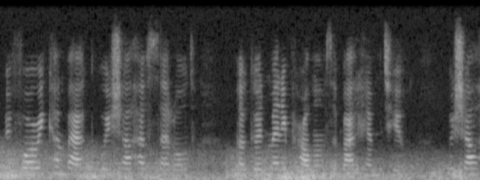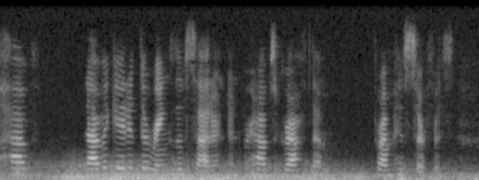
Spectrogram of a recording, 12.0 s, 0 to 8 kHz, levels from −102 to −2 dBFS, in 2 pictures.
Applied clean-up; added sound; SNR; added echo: none; Thunder; -2 dB; none.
